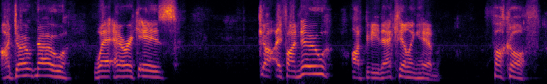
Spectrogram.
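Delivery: high, drawn-out scream of fed-up frustration. Voicing a frustrated character heard arguing downstairs: screaming in frustration. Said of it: "You just hear him screaming".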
